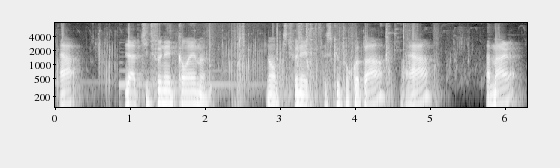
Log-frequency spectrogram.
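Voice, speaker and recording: A man's voice: medium pitch, unhurried, slight background noise. A man streaming a building game, thinking aloud and chatting with his viewers in a casual way. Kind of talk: casual let's play commentary.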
